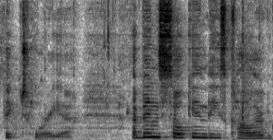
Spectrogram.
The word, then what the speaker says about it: Victorie: Hi YouTube family, welcome back to my kitchen at VICTORIE, pronounced Victoria.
